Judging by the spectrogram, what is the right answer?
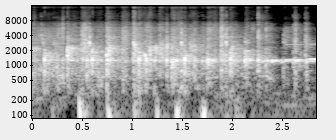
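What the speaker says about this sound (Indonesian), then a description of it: "Ya, kita tepuk tangan untuk Tuhan Yesus." A church congregation aboard a ship clapping their hands, a rapid and fairly close patter of claps with faint background voices.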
